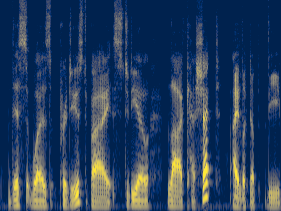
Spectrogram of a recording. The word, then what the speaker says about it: La Cachette: do you pronounce Studio La Cachette? So they said that that's what it was. Cachette or cachet, I think it just depends on if you have a French accent or not.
